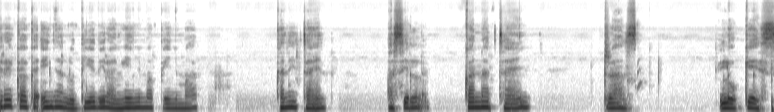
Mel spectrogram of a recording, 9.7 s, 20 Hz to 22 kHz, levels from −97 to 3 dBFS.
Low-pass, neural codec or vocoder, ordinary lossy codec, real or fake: none; vocoder, 44.1 kHz, 128 mel bands, Pupu-Vocoder; none; fake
